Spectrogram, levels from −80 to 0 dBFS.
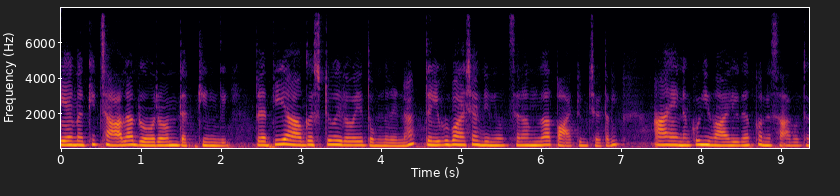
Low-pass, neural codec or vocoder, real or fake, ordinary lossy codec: none; codec, 16 kHz, 1 kbps, FunCodec, trained on LibriTTS, 50 frames a second; fake; none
